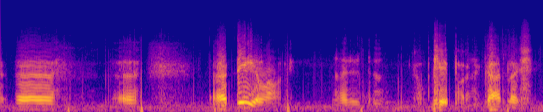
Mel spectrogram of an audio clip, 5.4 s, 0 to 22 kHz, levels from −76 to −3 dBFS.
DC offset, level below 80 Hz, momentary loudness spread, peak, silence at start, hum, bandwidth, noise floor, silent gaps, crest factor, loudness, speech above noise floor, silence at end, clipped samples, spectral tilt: under 0.1%; -42 dBFS; 21 LU; -2 dBFS; 0 s; none; 9.4 kHz; -38 dBFS; none; 18 dB; -19 LUFS; 20 dB; 0 s; under 0.1%; -6.5 dB/octave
